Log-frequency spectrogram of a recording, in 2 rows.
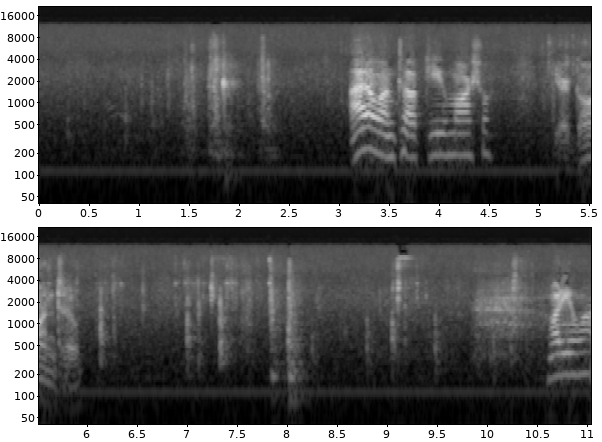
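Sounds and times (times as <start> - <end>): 
low steady hum: 0.0 - 11.0
door opening with clunks and rattles: 1.4 - 2.4, 7.0 - 9.6
speech: 3.1 - 4.6, 5.2 - 6.0, 10.6 - 11.0.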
